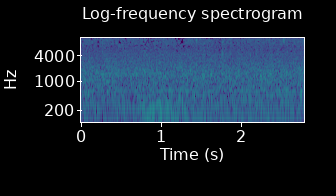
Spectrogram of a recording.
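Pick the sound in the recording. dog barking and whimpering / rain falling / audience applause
rain falling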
